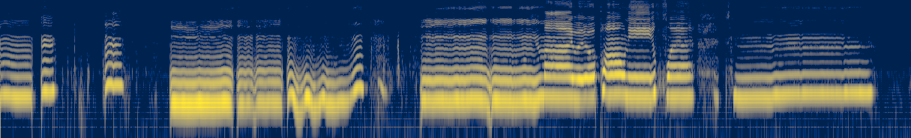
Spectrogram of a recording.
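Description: A child humming a wordless tune in a high voice: long held notes broken by short pauses, with a wavering, warbling stretch about six seconds in.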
